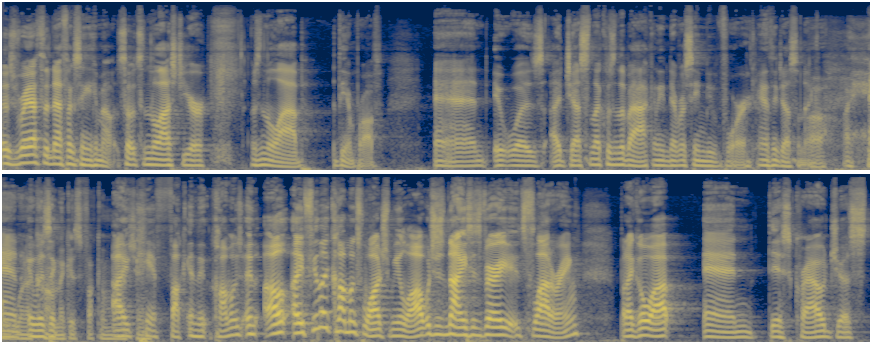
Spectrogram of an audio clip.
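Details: Adult woman speaking; Ordinary speech.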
